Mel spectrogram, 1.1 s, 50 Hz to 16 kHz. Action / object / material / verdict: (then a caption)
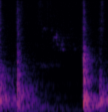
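knock / steel truck body panel / steel / solid. Knuckle knocks on the steel body panel of a 1964 Chevrolet C20 pickup, many of whose body panels were replaced, produce three dull, mid-low thunks centred near 320 Hz, each fading quickly. The panel sounds like solid metal with no body filler.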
